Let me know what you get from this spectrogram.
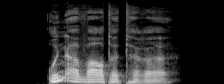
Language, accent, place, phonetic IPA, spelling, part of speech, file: German, Germany, Berlin, [ˈʊnɛɐ̯ˌvaʁtətəʁə], unerwartetere, adjective, De-unerwartetere.ogg
- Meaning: inflection of unerwartet: 1. strong/mixed nominative/accusative feminine singular comparative degree 2. strong nominative/accusative plural comparative degree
